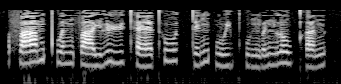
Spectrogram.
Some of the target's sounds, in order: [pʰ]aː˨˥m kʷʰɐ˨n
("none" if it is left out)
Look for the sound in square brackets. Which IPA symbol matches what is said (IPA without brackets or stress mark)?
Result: f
